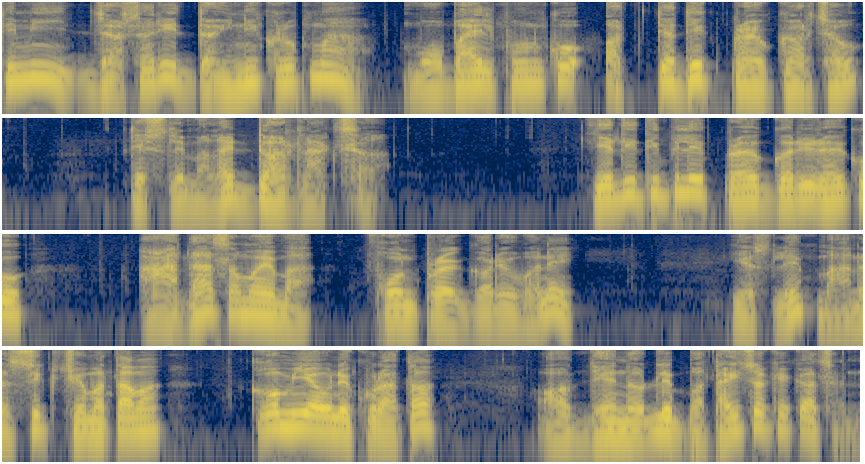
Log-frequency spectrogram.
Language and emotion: Nepali, fearful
